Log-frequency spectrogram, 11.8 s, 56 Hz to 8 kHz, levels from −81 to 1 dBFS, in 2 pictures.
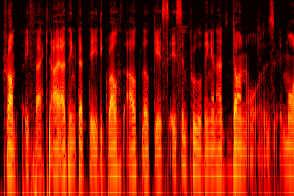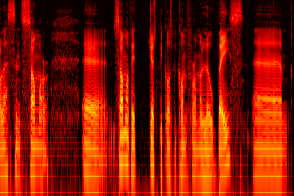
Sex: male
